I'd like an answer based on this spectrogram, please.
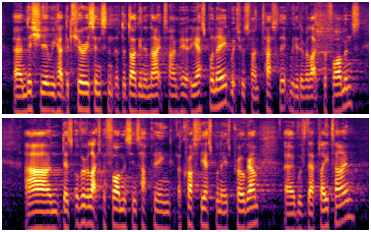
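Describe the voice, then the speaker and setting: Talking at a very fast pace, a man with a Lancashire accent keeps a medium pitch and fairly even intonation. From northern England, Oldham, Lancashire. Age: 30s. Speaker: arts educator. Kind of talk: conference talk.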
